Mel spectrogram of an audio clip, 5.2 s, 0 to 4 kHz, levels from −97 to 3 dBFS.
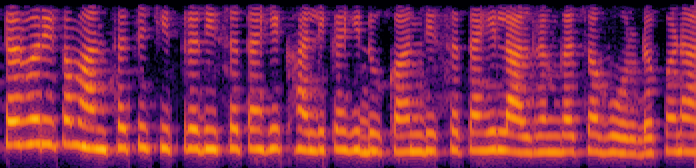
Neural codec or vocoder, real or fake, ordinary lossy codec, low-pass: none; real; none; 3.6 kHz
